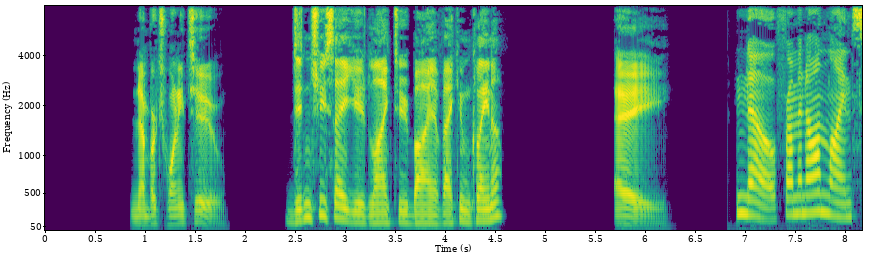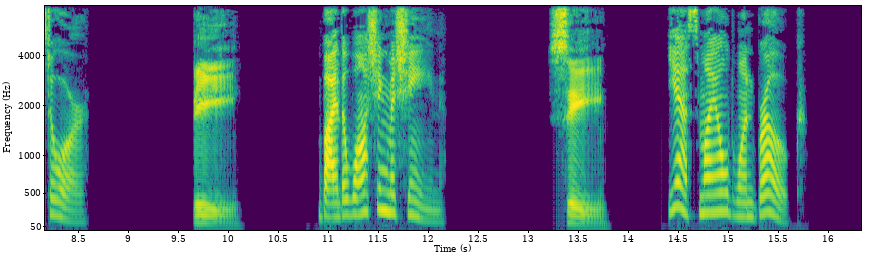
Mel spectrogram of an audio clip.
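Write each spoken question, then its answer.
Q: Didn't you say you'd like to buy a vacuum cleaner?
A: C: Yes, my old one broke.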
